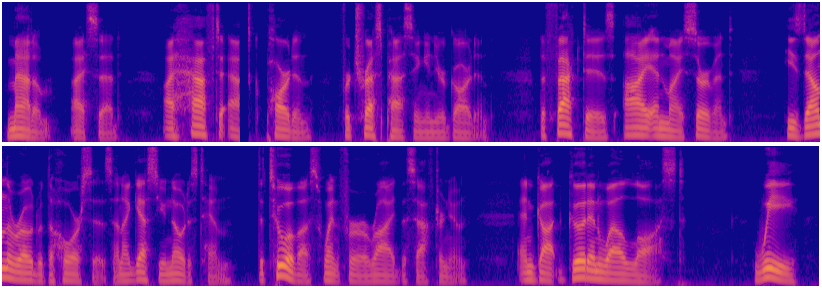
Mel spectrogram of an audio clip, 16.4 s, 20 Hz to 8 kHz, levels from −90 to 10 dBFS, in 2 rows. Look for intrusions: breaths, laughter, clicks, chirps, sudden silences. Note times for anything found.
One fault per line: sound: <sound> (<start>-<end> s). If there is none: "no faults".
sound: dropout (2.4-2.5 s)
